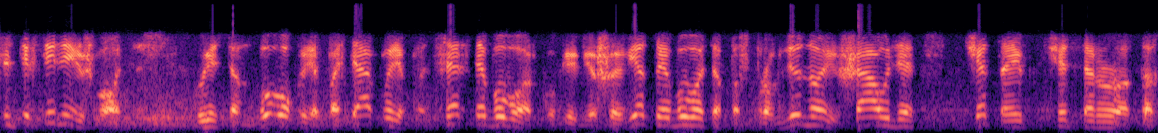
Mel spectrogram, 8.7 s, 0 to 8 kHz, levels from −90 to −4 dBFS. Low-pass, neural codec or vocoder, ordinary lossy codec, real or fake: 7.2 kHz; none; Opus, 64 kbps; real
